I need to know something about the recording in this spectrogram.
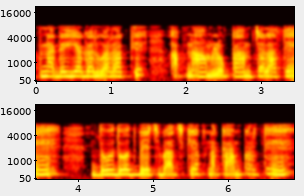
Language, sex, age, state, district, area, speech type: Hindi, female, 45-60, Uttar Pradesh, Ghazipur, rural, spontaneous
